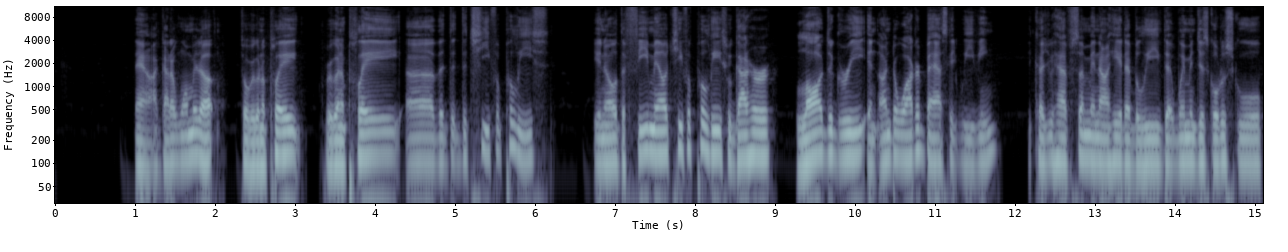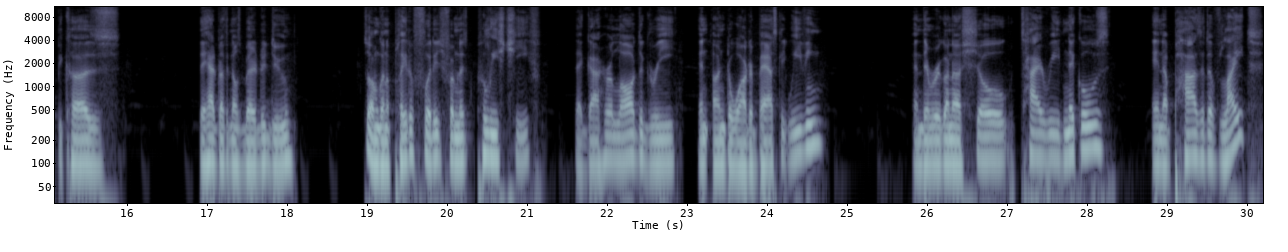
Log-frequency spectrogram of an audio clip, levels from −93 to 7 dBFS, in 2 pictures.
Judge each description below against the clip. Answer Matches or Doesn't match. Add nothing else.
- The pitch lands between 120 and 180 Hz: Doesn't match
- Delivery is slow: Doesn't match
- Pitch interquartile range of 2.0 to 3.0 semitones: Doesn't match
